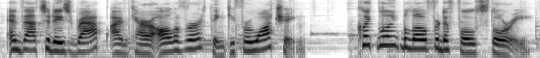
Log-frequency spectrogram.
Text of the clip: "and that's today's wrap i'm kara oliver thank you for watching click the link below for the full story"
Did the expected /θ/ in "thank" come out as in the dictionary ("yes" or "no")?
yes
